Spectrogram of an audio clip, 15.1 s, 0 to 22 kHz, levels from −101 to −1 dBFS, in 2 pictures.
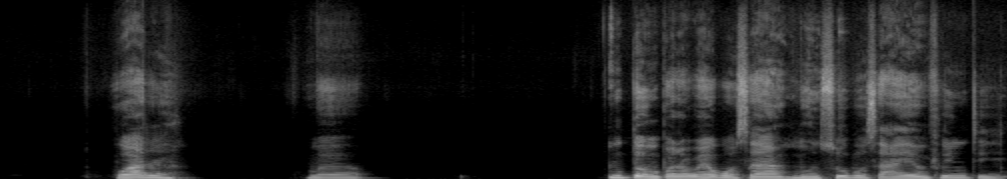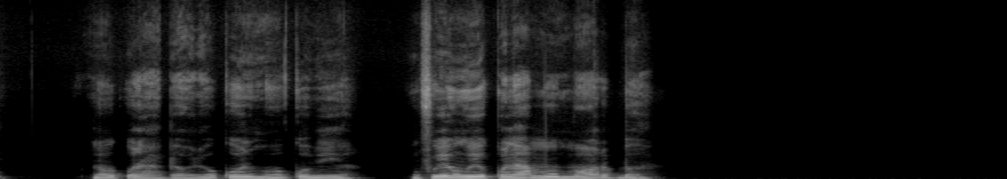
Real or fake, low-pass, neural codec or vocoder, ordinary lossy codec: real; none; none; none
